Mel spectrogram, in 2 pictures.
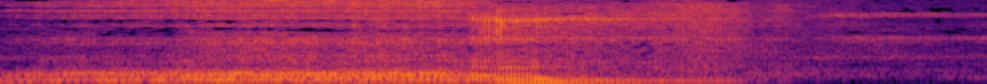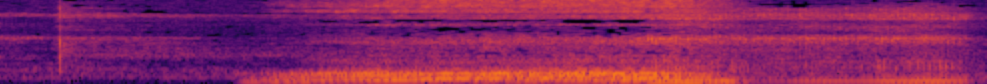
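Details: Person snoring during a family overnight trip to Seoul: two long, low, rattling snores with a quiet pause between them.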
